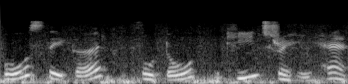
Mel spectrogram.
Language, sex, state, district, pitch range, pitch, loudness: Hindi, female, Chandigarh, Chandigarh, 215-310 Hz, 250 Hz, -14 LUFS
